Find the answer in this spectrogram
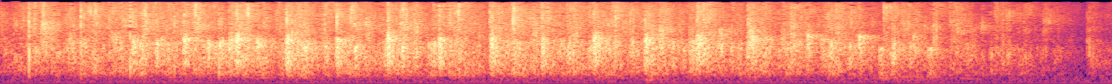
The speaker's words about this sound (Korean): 여러분들 박수로 맞아 주시면 감사하겠습니다.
